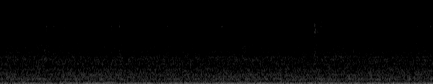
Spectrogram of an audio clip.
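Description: Faint, irregular clicks from computer input (mouse buttons and keys), a few single and paired clicks with the clearest a little after three seconds, over a steady low background hiss.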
